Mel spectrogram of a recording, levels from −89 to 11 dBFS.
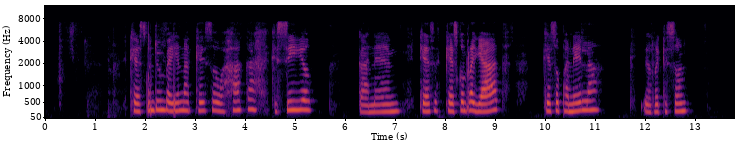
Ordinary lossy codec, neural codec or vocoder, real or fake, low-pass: none; codec, 16 kHz, 16 kbps, FunCodec, trained on Chinese and English, 50 frames a second; fake; 7.2 kHz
